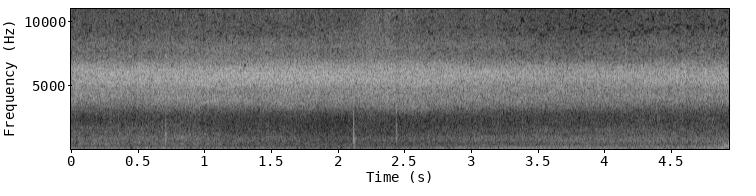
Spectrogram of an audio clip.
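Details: Brood X periodical cicadas during the 17-year emergence, Ohio, June 4, 2021: an intense, even, high-pitched drone with a few soft clicks, dominating from start to finish.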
